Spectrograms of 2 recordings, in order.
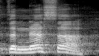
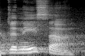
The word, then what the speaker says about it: Danessa: That is Danessa Undressa. Congratulations. Come on down. Most breakers call her Denisa. But for those that understand the vocabulary, it's Danessa. So pronounce it correctly. It's Danessa, boys and girls.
